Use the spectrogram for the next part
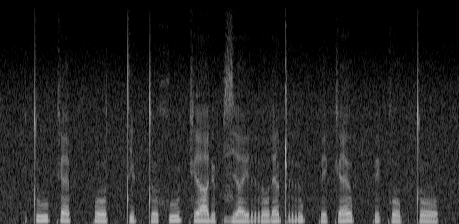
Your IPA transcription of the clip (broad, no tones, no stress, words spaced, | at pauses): tu kɛpːo tːiʈtʊxu kʲa ɾʲopzʲaɪ̯ roɾɛʈ rupːekɛʊ̯ pːɪkop to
